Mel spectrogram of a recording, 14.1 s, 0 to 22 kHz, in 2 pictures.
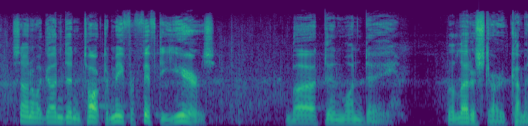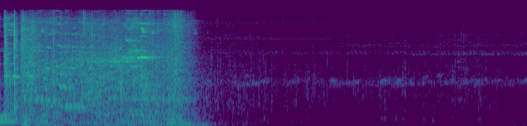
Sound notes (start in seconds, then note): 7.1 garage door squeaks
